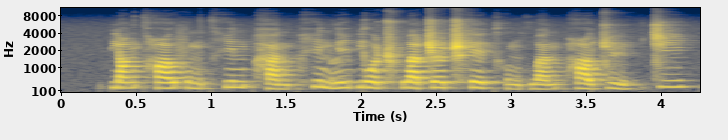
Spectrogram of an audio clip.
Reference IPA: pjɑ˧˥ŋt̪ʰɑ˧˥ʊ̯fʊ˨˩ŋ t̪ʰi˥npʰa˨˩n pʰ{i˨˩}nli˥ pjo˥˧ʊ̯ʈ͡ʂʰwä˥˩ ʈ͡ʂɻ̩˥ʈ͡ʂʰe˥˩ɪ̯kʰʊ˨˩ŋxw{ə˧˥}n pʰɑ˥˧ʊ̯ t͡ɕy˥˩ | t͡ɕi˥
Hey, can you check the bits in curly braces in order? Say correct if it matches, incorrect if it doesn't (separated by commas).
incorrect, incorrect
